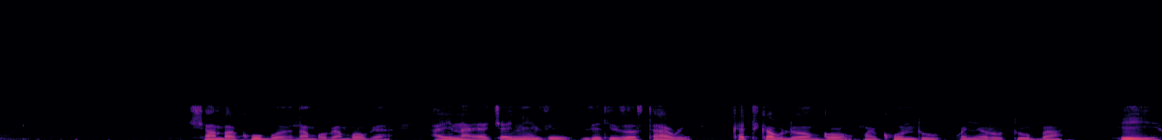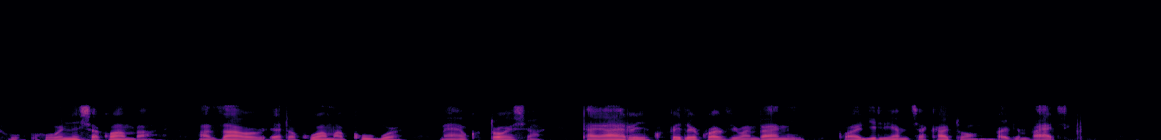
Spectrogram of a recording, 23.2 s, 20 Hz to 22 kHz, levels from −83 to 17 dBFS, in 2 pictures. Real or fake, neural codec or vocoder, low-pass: fake; codec, 16 kHz, 2 kbps, X-Codec, HuBERT features, trained on LibriSpeech; 5.4 kHz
